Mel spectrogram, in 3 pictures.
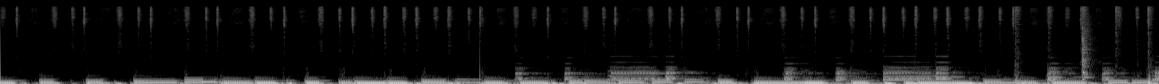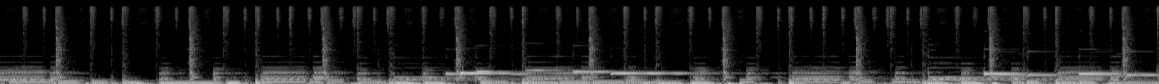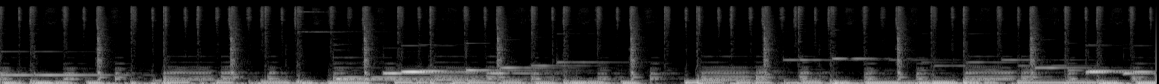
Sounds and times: Music: 0.0s - 34.7s.

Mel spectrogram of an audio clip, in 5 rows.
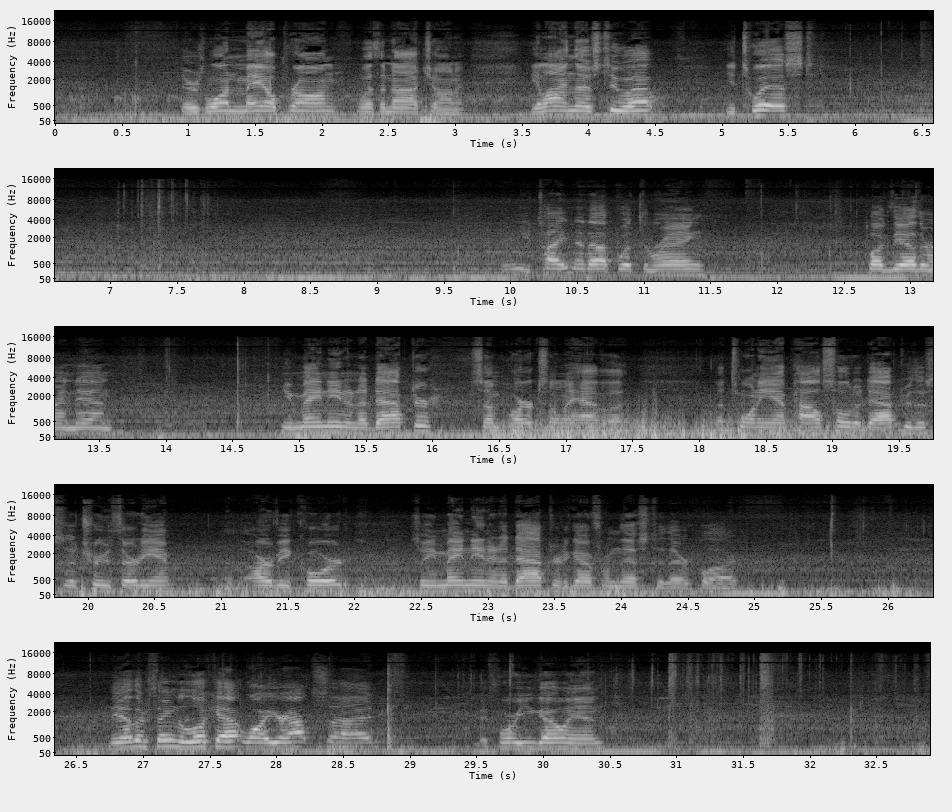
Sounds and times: Speech: 1.0s - 5.7s, 9.9s - 11.5s, 12.7s - 13.6s, 14.9s - 17.5s, 18.1s - 20.6s, 21.2s - 24.9s, 26.8s - 28.8s, 29.5s - 30.5s.

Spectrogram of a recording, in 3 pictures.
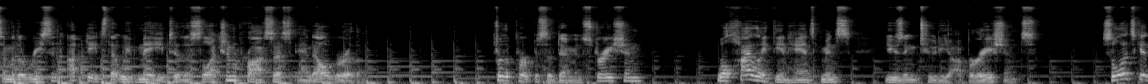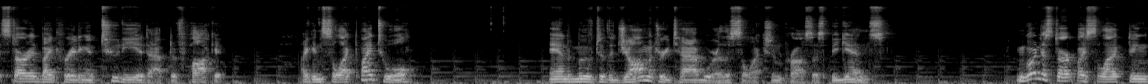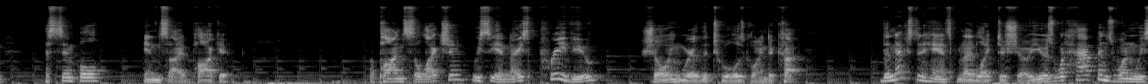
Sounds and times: Speech: 0.0s - 3.8s, 4.9s - 6.5s, 7.2s - 10.4s, 11.0s - 13.8s, 14.5s - 15.7s, 17.0s - 20.4s, 21.6s - 25.4s, 26.6s - 31.1s, 31.8s - 34.4s.

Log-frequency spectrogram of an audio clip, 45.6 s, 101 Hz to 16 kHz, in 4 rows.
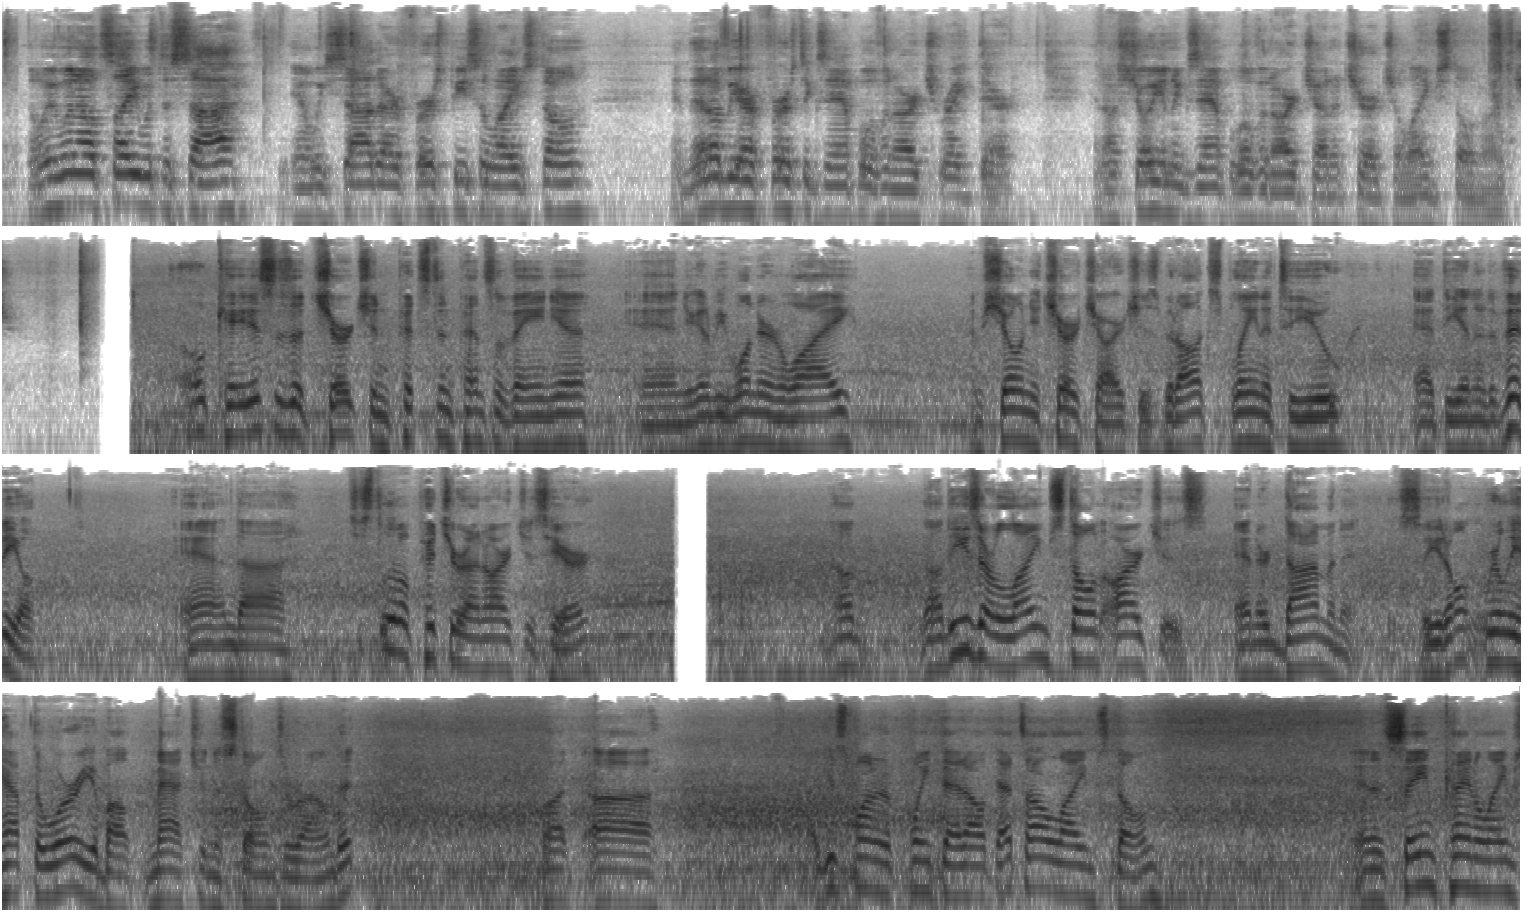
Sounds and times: Speech: 0.2s - 4.4s, 5.0s - 7.6s, 8.2s - 11.5s, 12.6s - 17.8s, 18.6s - 23.1s, 24.1s - 27.2s, 29.0s - 36.9s, 38.2s - 39.1s, 40.2s - 42.9s, 44.3s - 45.5s
Outside, urban or manmade: 11.0s - 45.5s.

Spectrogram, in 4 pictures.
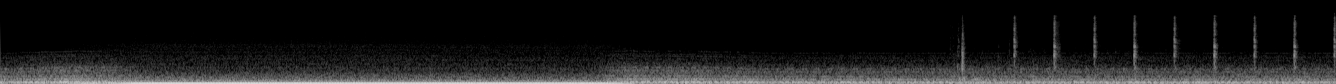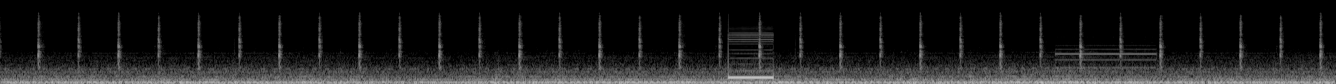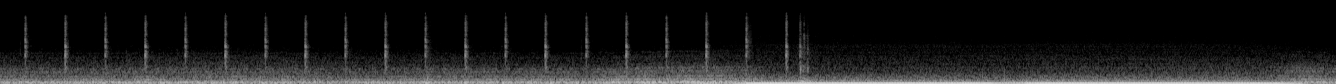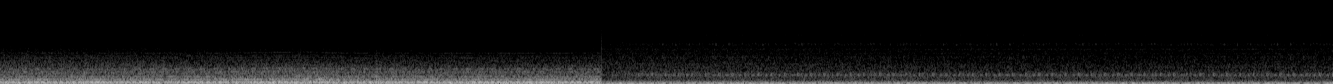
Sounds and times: Vehicle: 0.0s - 53.4s.

